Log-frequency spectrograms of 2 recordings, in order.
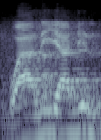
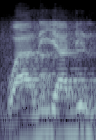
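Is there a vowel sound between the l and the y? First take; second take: yes; yes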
